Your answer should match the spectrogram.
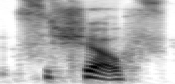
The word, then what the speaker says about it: Schaff: Shof. Shof. Yeah. Of the 7 letters, 3 of them are silent.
